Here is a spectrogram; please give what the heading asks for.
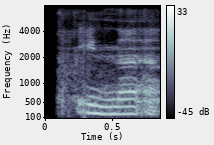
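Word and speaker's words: إنّا: Inna atau inna itu. Kalau inna atau inna itu bukan cara ya, Ustaz? bacanya panjang. Inna.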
